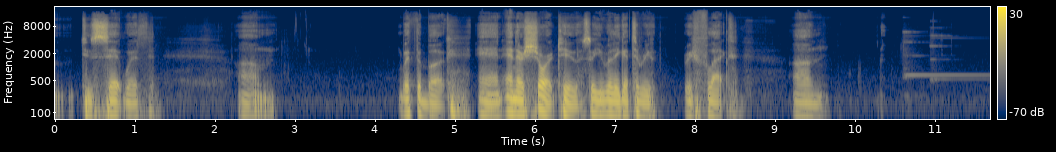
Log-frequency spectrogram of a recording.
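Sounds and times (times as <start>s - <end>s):
speech: 0.4s - 1.3s, 4.3s - 8.6s, 9.2s - 9.7s
electronic doorbell chiming: 10.6s - 11.6s.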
